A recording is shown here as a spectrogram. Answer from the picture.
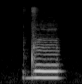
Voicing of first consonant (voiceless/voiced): voiced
